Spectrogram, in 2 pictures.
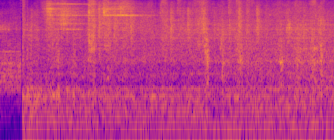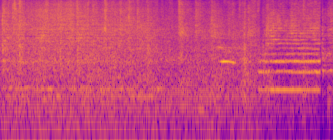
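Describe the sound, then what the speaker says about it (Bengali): A passenger train arriving at Rangpur railway station, loud and close: a heavy continuous rumble of wagons with clattering wheels, and a horn sounding near the end. "দ্বিতীয় ট্রেন চলে আসছে"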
